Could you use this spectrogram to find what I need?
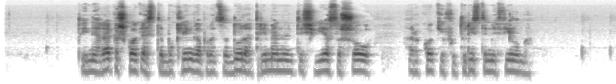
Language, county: Lithuanian, Šiauliai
